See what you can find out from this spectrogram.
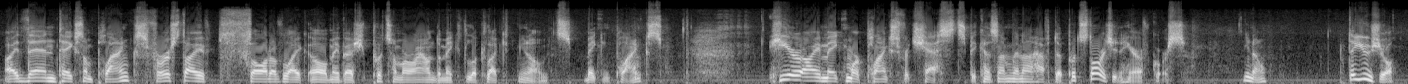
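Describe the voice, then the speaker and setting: A man's voice: mid-range voice, sing-song, moderate pace, pushed and bright, rough recording. A man with a Finnish accent, speaking Finnish as his first language, giving a casual voice-over of his own gameplay. He rambles and hesitates, fills gaps with ums, corrects himself, and throws in dry asides. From Finland. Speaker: gamer narrating his building.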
